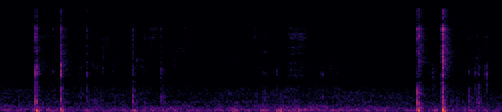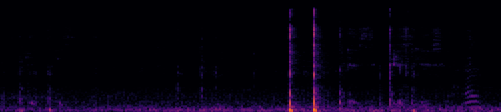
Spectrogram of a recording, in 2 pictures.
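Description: Boxing gloves smacking against focus mitts in quick one-two pairs: three loud double hits spaced about four seconds apart, with a few lighter hits in between.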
